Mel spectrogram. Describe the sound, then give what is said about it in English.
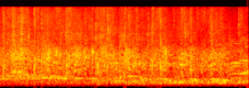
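An audience at James Madison University claps for the men there in a steady, dense round of applause, many hands blending into a continuous crackling roar that holds level for the whole stretch. “And let's have one more round of applause for all the guys here at James Madison University.”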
